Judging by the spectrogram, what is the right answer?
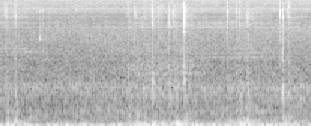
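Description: Rapid typing on a computer keyboard, with a quick run of clicky keystrokes in irregular bursts, close and fairly quiet, and no voice.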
